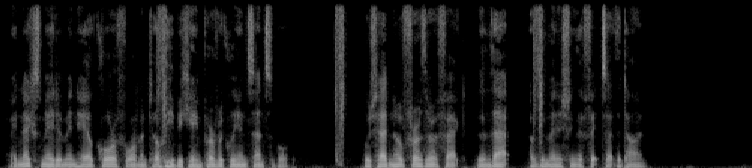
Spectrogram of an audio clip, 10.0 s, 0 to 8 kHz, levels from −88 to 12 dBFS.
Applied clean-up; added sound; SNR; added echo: neural mask model Resemble Enhance denoiser.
